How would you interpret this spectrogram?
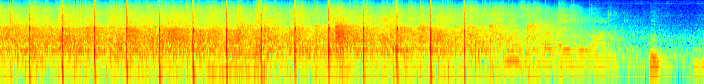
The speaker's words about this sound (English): And so let's just give God a round of applause for what he is doing here. Let's just give God a round of applause.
